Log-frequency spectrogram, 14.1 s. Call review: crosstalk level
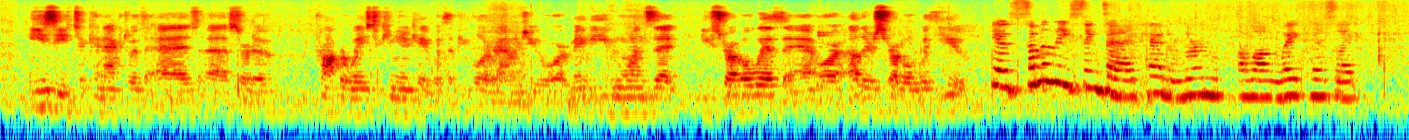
none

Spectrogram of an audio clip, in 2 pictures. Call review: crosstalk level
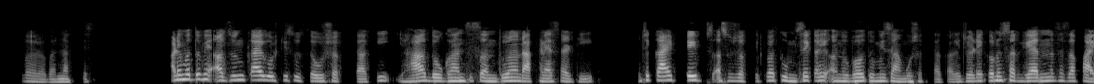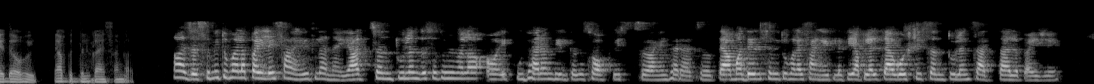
none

